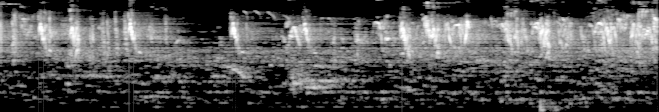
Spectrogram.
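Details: Sparrows in winter by a frozen lake in Bratislavsky Park, Moscow, Russia: dense overlapping chirps and short high tweets in quick bursts, several birds calling at once, with faint low rumble and a brief thump.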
